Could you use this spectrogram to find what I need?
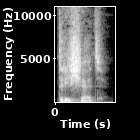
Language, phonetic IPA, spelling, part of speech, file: Russian, [trʲɪˈɕːætʲ], трещать, verb, Ru-трещать.ogg
- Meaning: 1. to crackle (make a fizzing sound) 2. to chirr (make a trilled sound) 3. to chatter, to jabber 4. to crack, to be on the point of collapse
